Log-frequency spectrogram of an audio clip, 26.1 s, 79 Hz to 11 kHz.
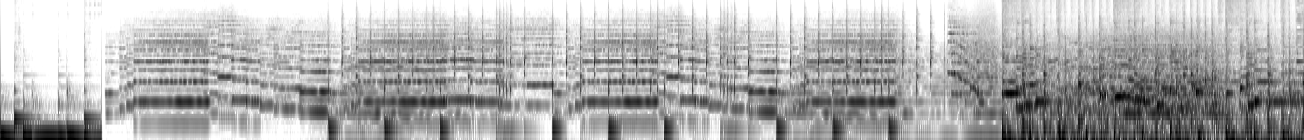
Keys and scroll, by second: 14.0 5, 14.1 1, 14.4 Return, 19.7 0, 19.9 Return, 24.5 ctrl+z.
